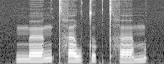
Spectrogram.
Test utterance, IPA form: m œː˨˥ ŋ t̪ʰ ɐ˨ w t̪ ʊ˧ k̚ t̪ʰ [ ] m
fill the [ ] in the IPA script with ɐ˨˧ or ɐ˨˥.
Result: ɐ˨˥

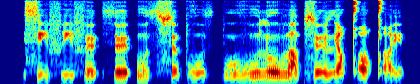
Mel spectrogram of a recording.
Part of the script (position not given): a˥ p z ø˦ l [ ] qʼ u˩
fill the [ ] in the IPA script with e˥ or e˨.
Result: e˥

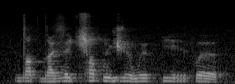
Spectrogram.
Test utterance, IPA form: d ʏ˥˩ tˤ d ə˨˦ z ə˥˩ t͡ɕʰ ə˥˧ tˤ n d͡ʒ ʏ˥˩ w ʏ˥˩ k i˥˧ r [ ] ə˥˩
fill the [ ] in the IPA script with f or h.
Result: f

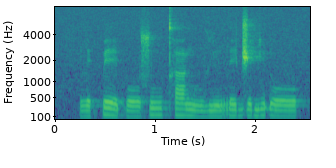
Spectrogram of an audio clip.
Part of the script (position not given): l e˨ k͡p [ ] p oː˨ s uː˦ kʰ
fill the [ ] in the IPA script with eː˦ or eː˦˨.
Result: eː˦˨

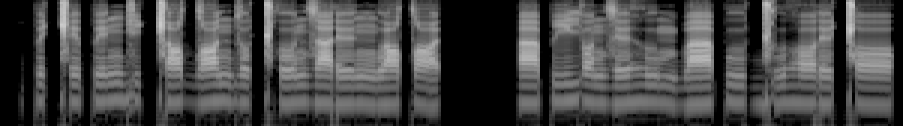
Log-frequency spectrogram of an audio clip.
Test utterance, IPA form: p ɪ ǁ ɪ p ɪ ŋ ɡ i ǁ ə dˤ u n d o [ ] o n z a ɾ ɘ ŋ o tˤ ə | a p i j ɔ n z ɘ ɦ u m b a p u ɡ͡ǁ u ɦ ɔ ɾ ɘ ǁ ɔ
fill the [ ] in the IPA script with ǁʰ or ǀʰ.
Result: ǁʰ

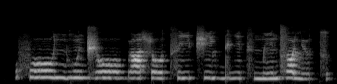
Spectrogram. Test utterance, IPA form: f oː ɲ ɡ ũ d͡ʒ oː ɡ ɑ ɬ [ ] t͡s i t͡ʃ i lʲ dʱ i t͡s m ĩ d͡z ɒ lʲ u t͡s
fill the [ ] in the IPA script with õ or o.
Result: o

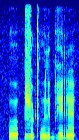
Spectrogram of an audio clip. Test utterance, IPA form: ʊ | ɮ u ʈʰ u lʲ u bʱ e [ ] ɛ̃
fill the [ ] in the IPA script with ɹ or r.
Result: r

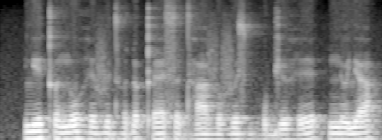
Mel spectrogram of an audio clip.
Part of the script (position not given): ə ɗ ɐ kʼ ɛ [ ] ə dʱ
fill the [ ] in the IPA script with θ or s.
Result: s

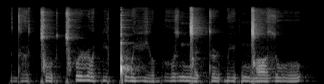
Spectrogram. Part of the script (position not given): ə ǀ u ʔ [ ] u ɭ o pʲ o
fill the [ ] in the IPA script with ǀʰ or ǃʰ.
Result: ǀʰ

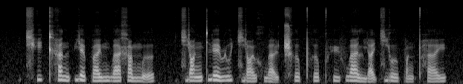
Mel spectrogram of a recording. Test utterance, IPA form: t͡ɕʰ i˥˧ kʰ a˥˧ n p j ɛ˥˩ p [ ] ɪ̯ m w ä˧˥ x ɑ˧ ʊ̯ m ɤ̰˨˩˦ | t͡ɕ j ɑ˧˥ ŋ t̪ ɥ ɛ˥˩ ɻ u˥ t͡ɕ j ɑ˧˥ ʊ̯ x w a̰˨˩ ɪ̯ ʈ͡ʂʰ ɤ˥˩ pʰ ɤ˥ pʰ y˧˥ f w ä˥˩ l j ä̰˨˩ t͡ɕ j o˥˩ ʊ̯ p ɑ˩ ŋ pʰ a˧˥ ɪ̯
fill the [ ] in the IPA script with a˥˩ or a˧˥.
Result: a˧˥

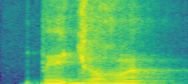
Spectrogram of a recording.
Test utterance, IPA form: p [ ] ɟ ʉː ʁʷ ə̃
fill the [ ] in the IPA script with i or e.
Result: e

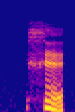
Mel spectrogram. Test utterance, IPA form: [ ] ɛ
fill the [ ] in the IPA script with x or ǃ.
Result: x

